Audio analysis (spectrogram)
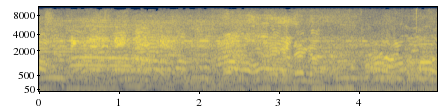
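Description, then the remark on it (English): A dense, agitated crowd of rioters roars and shouts continuously while battling a handful of officers at doors on the east side of the Capitol building around 5 p.m., many overlapping voices yelling at once with rising and falling cries over a low steady rumble. “Rioters have been battling a handful of officers at these doors for almost half an hour.”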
